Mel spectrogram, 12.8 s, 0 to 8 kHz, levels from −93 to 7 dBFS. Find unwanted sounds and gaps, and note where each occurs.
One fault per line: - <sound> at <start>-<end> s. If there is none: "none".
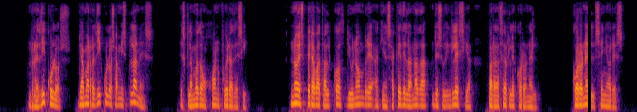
- dropout at 11.8-11.8 s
